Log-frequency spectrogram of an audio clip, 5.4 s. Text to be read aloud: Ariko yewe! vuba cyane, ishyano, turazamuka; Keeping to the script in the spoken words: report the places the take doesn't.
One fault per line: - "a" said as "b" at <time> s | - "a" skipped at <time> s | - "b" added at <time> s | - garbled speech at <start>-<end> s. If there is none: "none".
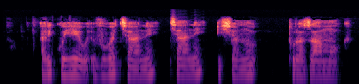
- "cyane" added at 2.6 s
